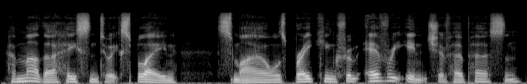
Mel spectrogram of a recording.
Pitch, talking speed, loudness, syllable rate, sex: 115 Hz, 150 wpm, -19 LUFS, 4.8 syllables/s, male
